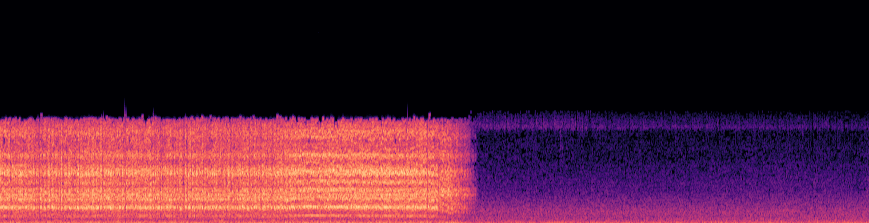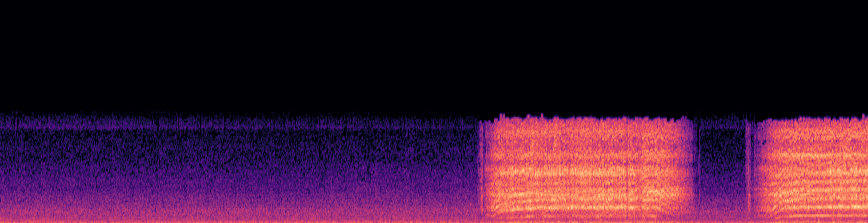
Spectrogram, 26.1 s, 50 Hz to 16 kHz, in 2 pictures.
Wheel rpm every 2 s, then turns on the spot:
160, 160, 160, 50, 0, 0, 0, 0, 0, 0, 110, 80, 100.
none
